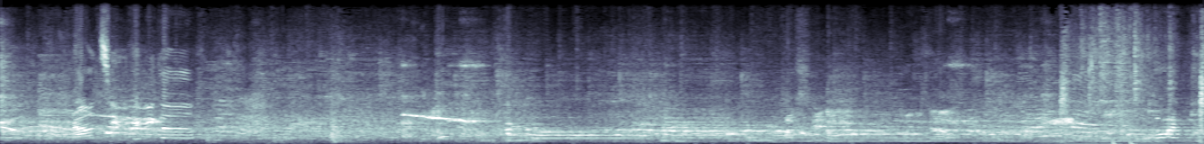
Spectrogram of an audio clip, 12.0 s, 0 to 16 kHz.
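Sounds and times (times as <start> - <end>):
din of chatter: 0.0 - 12.0
music with low bass: 9.7 - 12.0.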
